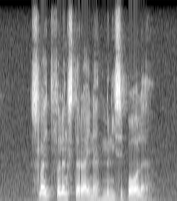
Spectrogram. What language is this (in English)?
Afrikaans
